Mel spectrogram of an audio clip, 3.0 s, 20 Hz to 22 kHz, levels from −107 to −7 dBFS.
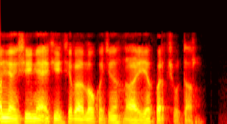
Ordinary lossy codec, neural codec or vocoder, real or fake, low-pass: AAC, 48 kbps; codec, 16 kHz, 1 kbps, FunCodec, trained on Chinese and English, 50 frames a second; fake; 7.2 kHz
